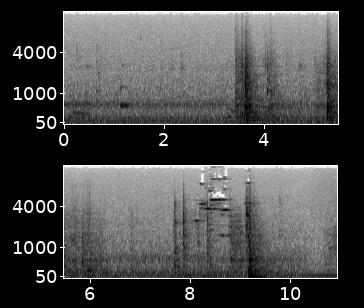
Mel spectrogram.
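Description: Metal baking trays slid onto an oven's wire racks, with a couple of sharp clanks, then the oven door shut with a loud thump near the end, over a steady low hum.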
